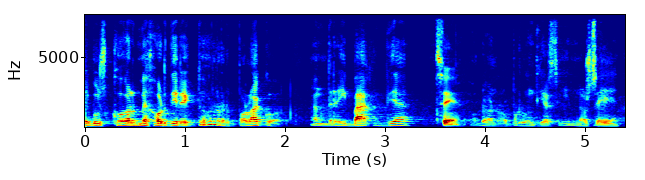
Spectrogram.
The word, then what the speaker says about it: Andrzej Wajda: el mejor director polaco, Andrzej Wajda. Sí. No, no lo pronuncia así, no sé. No, la pronunciación en polaco. Yo tampoco. Es Andrzej Wajda.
